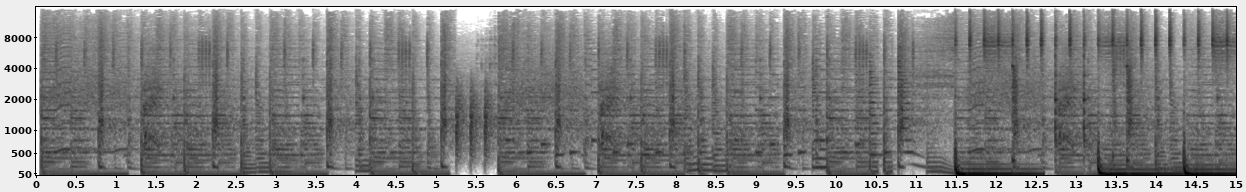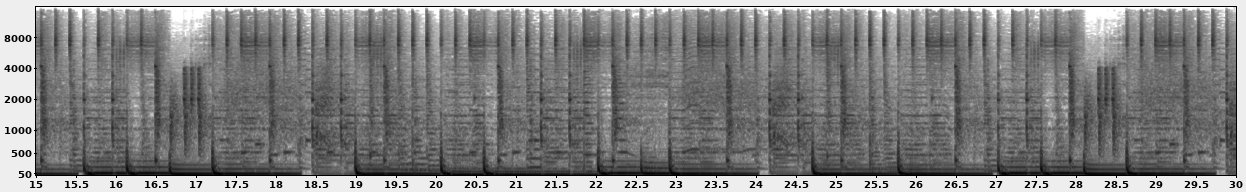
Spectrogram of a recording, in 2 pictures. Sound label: Twist Trap Remix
